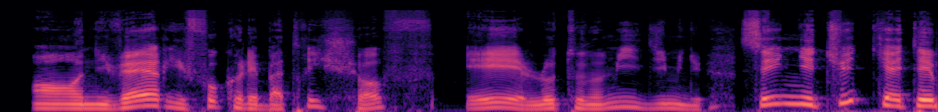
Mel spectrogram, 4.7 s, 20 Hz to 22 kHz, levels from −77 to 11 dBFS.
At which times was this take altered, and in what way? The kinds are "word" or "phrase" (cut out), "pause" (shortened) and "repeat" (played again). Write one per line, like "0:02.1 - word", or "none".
0:03.7 - pause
